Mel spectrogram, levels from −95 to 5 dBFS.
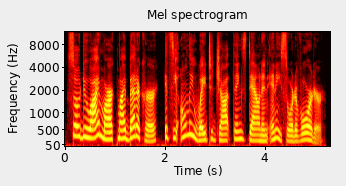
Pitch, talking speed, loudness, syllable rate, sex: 220 Hz, 215 wpm, -19 LUFS, 4.9 syllables/s, female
